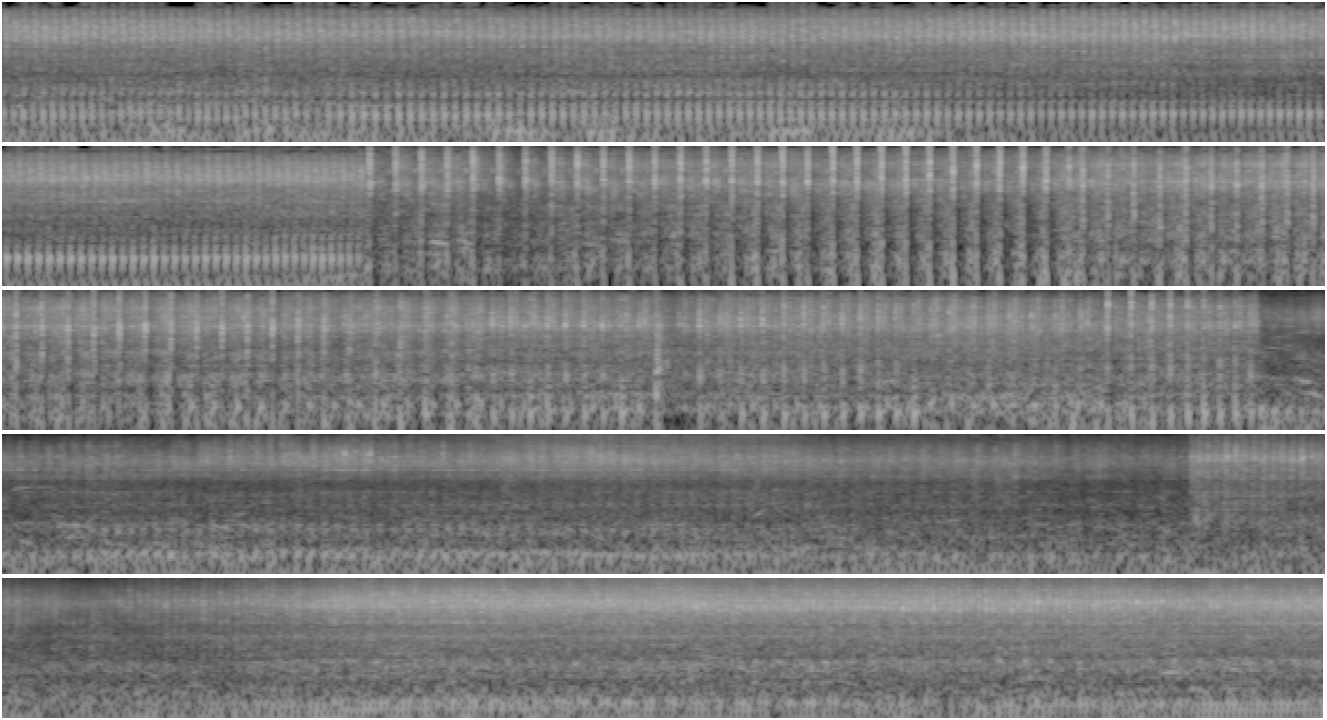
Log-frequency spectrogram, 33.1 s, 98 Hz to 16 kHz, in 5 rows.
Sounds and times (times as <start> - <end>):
Motorcycle: 0.0 - 33.0
Speech: 8.5 - 10.0, 19.5 - 21.7, 23.4 - 25.8, 31.6 - 33.0.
